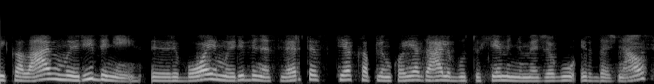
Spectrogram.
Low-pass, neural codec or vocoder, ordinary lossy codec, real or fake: 7.2 kHz; none; AAC, 16 kbps; real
